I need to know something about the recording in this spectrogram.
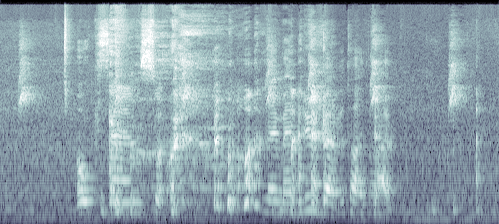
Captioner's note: laughs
